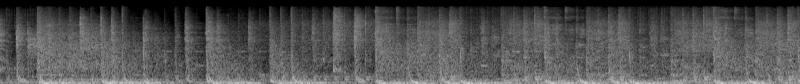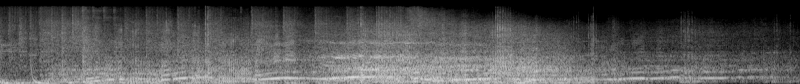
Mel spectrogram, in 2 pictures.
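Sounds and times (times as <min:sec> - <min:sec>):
car engine revving hard: 0:07.8 - 0:16.0
tyres squealing: 0:08.2 - 0:14.3.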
